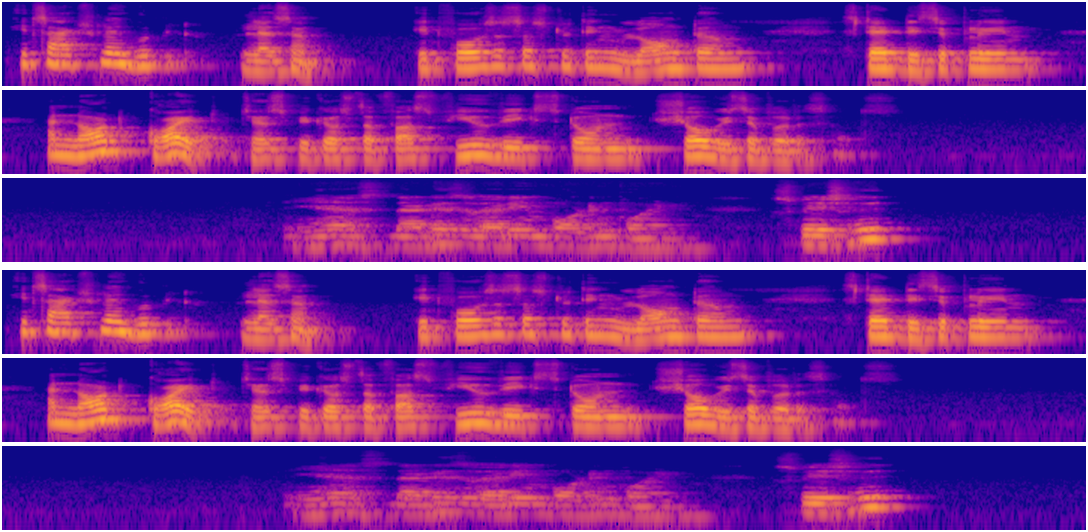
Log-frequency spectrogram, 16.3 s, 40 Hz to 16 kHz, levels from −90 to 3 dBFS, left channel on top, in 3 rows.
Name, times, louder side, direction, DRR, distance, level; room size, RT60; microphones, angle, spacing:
voice 1, 0.1-0.9 1.2-1.6 2.1-3.7 4.3-5.2 5.6-9.7, equal, ahead, 0.3 m, -27 dB
voice 2, 12.2-14.2 14.7-15.2, left 1 dB, 75° left, 0.8 m, -34 dB
4.6 x 3.4 x 2.5 m
head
